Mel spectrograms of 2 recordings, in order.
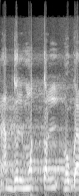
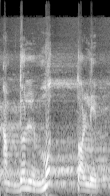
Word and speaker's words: Abdul Muttalib: Abdullah nama ayahnya, Aminah ibundanya, Abdul Muttalib saya ingin memperbaiki, bukan Abdul Muttalib, bukan Abdul Muttalib ya, tasydidnya itu ada di to, bukan di lam kan. Mereka Abdul Muttalib itu si bener Abdul Muttalib.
